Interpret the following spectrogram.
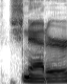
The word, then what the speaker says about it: Schnatter: Schnatter. Schnatter.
